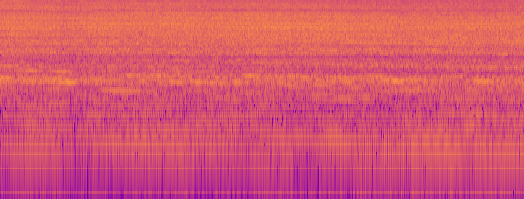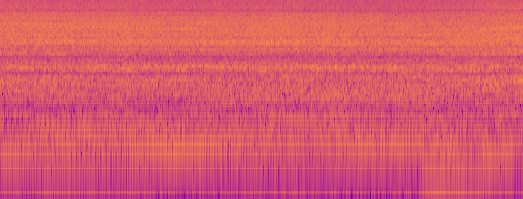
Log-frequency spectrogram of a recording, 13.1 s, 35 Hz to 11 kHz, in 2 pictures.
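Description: A 1999–2004 Ford Mustang running steadily on a portable chassis dyno. Its engine holds a steady note, and a whine falls in pitch over the first few seconds and climbs again near the end.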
